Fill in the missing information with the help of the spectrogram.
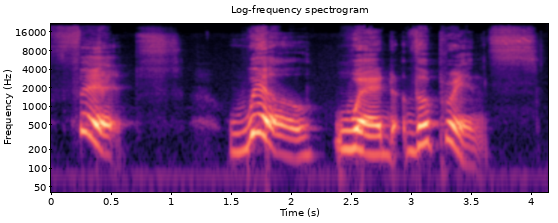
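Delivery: loud, grand herald voice; royal proclamation. Acted. A herald reads the king's proclamation, loud and grand. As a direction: announce it to the whole kingdom.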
